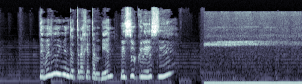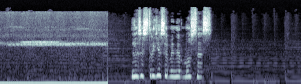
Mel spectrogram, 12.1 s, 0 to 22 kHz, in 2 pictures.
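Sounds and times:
faint background music: 0.0 - 4.2, 8.2 - 12.0
crickets trilling: 4.1 - 8.2.

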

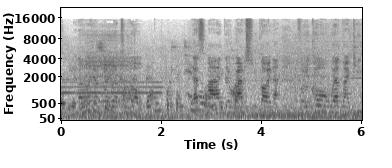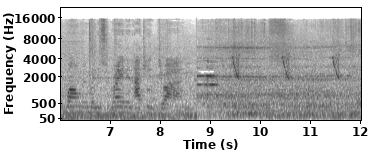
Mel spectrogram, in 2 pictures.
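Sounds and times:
streetcar running rumble: 0.0 - 12.0.

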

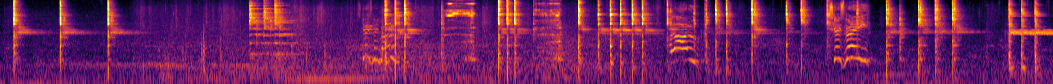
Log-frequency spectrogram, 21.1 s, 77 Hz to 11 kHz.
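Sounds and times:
metal clanking: 0.0 - 3.0, 5.0 - 6.3, 7.3 - 21.0.

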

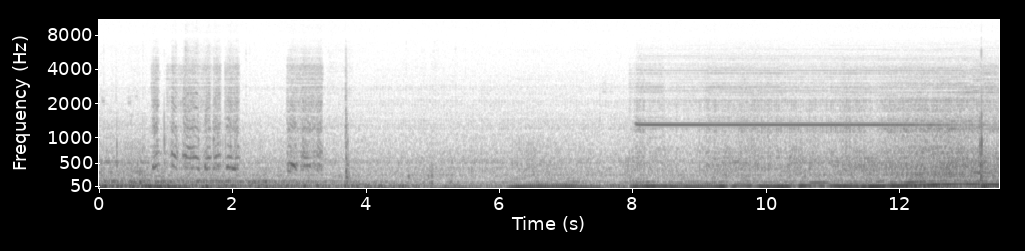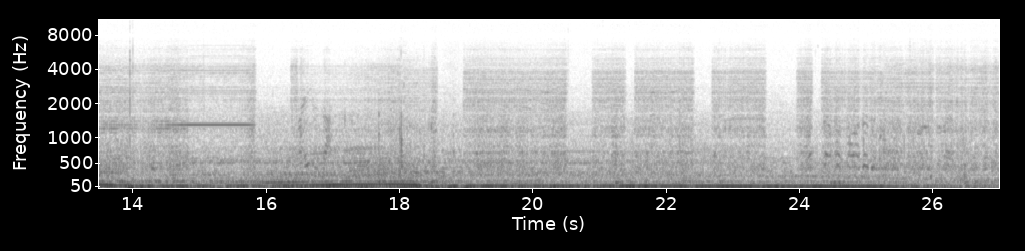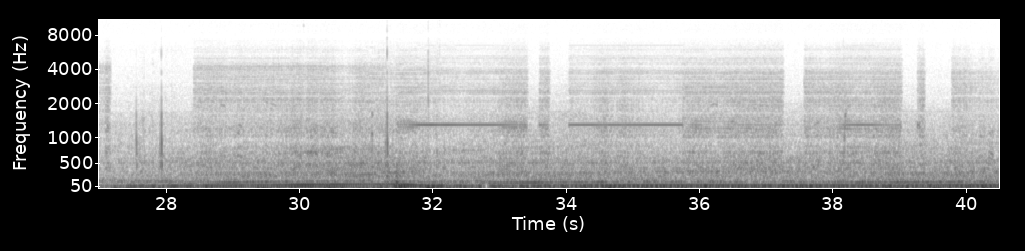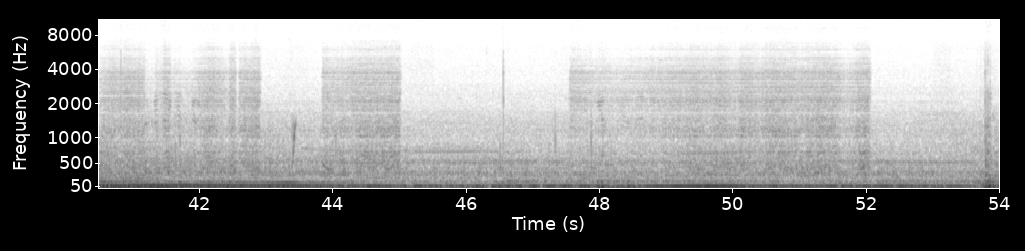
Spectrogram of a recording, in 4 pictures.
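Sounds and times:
car engine and road noise: 0.0 - 54.0.

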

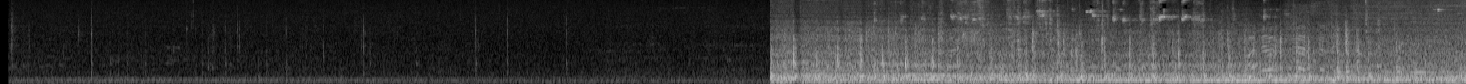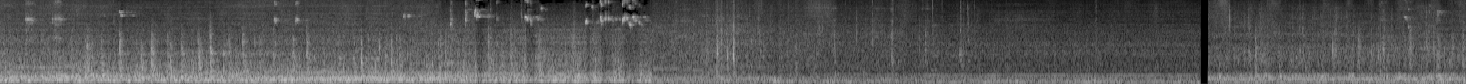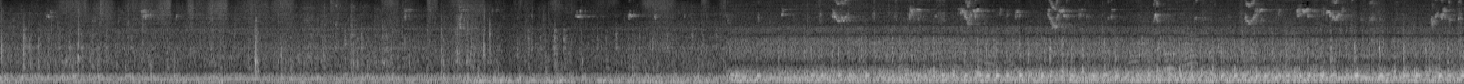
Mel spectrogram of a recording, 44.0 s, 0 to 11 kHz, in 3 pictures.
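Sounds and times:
excavator diesel engine droning: 7.7 - 43.9
people's voices: 12.4 - 14.9.

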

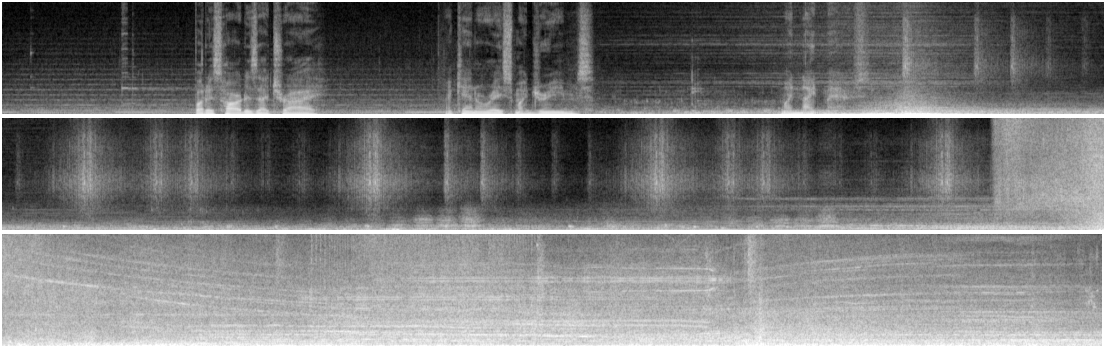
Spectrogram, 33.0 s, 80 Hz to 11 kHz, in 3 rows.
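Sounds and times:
film score music: 0.0 - 33.0
sci-fi engine drone: 6.0 - 33.0
falling whine tones: 19.6 - 33.0.

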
